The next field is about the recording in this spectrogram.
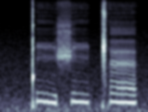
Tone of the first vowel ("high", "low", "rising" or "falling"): falling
